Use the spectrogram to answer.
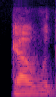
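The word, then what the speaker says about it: داود: Karena memang Dawud itu penulisannya itu memang enggak wunya cuman satu tapi bacanya panjang ya kan. Dawud bacanya gitu. Kalau penulisannya wya cuma satu. Harusnya tulisan wownya dua.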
